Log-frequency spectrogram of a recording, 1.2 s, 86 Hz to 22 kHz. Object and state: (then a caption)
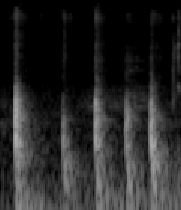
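Solid fiberglass boat floor. Five sharp knocks on the fiberglass floor of a boat with an OMC 5.8L 400 HP High Performance Series motor. Each knock gives a short, dry, mid-pitched thud that dies away almost at once. The floor sounds solid rather than compromised.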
